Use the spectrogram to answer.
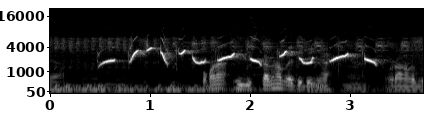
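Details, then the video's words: Kept greater green leafbird mixing its song with iora-type sounds: quick wavering whistled notes rising and falling over a buzzy, nasal background chatter. "CUKAK IJO X CIPOH GACOR PARAH"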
